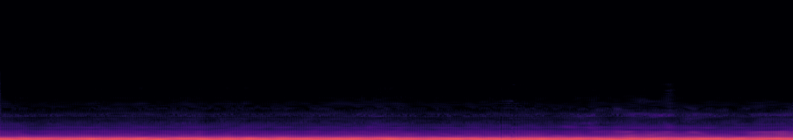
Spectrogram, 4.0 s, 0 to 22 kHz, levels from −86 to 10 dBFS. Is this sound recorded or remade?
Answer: remade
